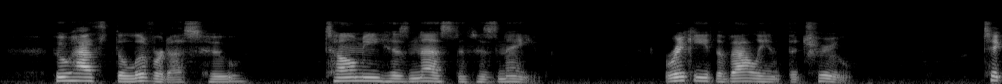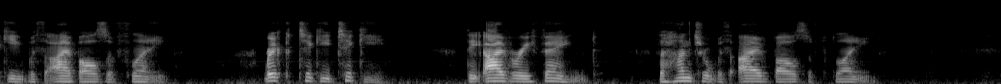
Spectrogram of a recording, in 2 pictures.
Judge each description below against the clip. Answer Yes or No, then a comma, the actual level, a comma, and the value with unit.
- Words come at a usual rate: No, slow, 100 wpm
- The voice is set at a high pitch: No, low, 135 Hz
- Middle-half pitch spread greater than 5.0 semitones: No, average, 3.5 semitones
